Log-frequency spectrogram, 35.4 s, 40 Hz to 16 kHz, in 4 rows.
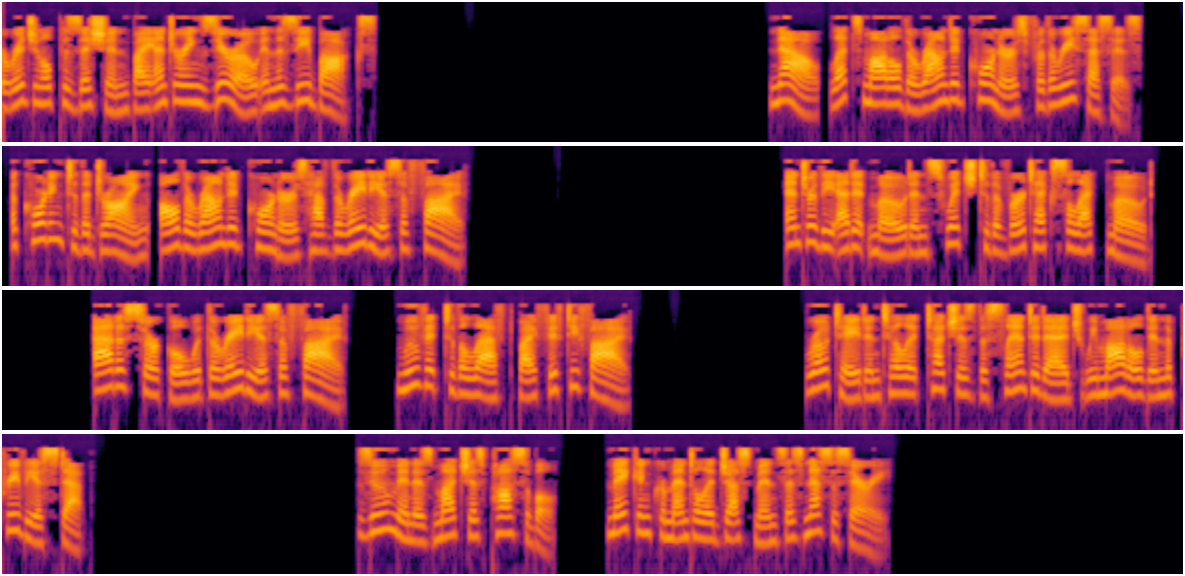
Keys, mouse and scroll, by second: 13.9 click, 14.0-15.2 scroll up 1, 15.2 shift+a, 17.2-19.3 drag, 19.3-19.7 scroll up 2, 19.7 shift+middle click, 20.6 g, 24.6-25.4 scroll up 3, 25.4-25.8 shift+middle drag, 25.8-26.7 scroll up 1, 26.7 r, 28.2-28.8 scroll up 5, 28.8 shift+middle click, 29.8 r, 31.5-32.0 scroll up 1, 32.0-32.3 shift+middle drag, 32.3-33.3 scroll up 8, 33.3-34.5 shift+middle drag, 34.5 r.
